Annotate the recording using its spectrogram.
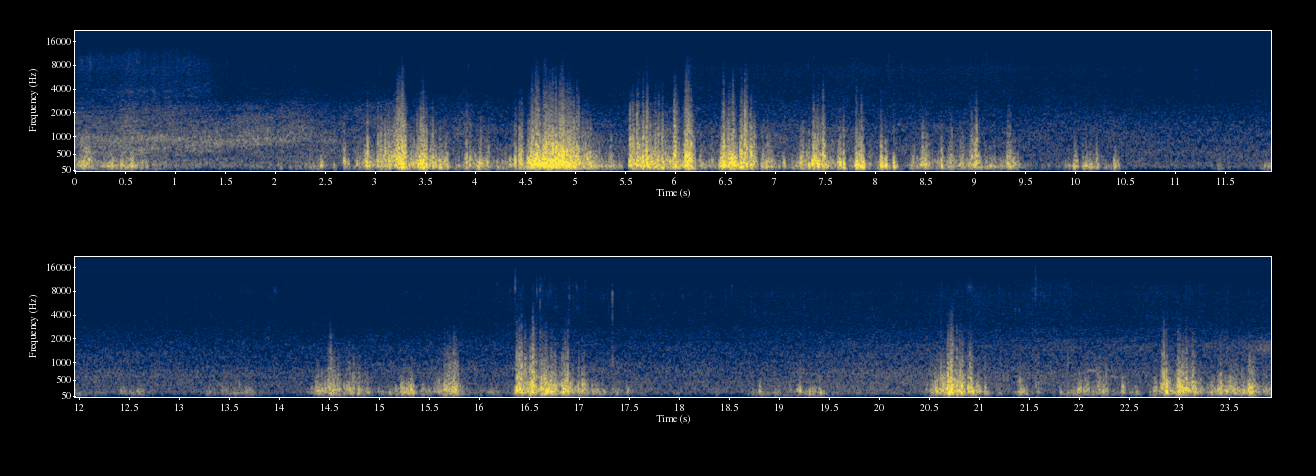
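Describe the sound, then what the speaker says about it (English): Strong gusting wind during a tornado storm in Pulaski County, Kentucky, buffets the microphone in loud, rough bursts that rise and fall in waves, easing between the stronger gusts. "that wind's coming in that direction"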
